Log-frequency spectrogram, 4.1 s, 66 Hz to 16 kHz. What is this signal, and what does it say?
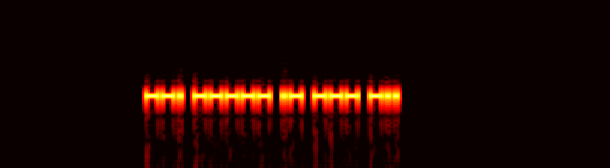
Morse code, heard as a keyed tone, about 46 wpm, 700 Hz. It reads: G0AOD
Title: DXCC-100 Call Signs - 5 Characters - Repeated 2x - 45wpm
